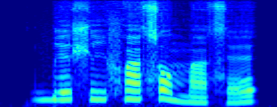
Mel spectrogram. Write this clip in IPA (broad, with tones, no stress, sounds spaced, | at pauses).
ɡ͡b e˦ ʃ i˦ f ã˦ s ɔ˦˨ m ã˨ s ɛ˨˦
